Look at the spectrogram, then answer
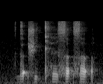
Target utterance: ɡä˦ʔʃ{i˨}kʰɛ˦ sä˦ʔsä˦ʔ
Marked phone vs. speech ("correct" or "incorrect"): correct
